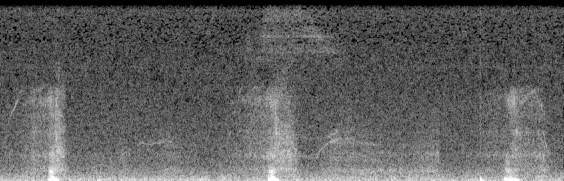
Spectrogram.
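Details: Tora the cat snoring during sleep, three short gravelly low snores roughly every two seconds, each trailing into a faint breathy hiss, quiet background.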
